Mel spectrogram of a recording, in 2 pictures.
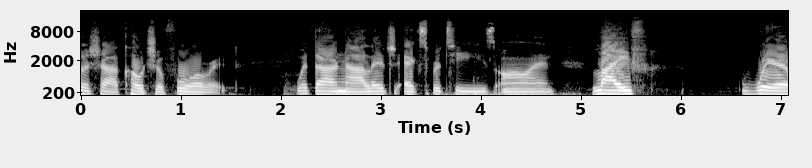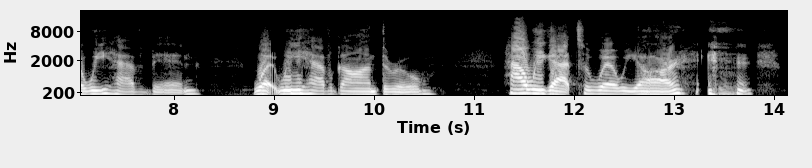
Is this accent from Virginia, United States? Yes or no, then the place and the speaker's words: no; Chicago, Illinois, United States; moved away as an adult; also born or lived in Japan / Germany; now in California, United States; We're from Chicago. We're both from Chicago, born and raised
